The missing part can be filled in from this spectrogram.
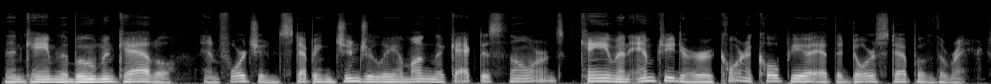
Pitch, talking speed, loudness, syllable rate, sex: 120 Hz, 150 wpm, -18 LUFS, 4.1 syllables/s, male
